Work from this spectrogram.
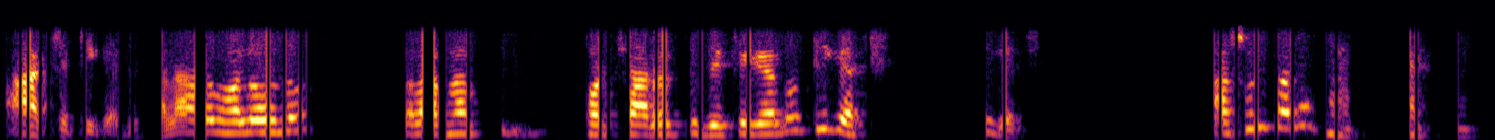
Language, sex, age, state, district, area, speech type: Bengali, female, 60+, West Bengal, Bankura, urban, conversation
